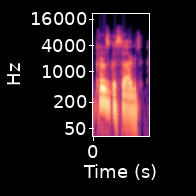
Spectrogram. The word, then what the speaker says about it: Kurzgesagt: essentially pointless because there's a YouTube channel called Kurzgesagt that basically Oh, I love that guy. Yeah. yeah, it's amazing. You pronounced that very well.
